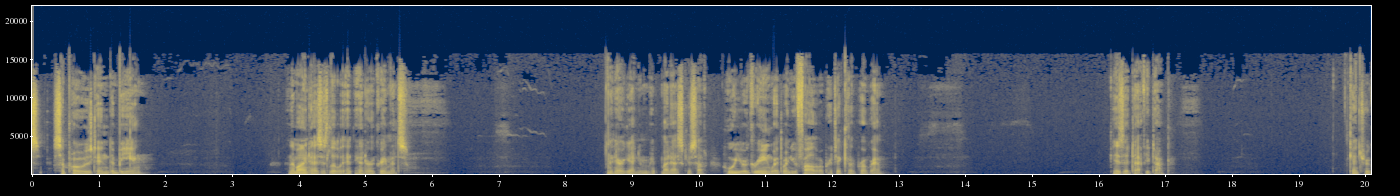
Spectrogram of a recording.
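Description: An older man speaks calmly and slowly into a close microphone, with long pauses.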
